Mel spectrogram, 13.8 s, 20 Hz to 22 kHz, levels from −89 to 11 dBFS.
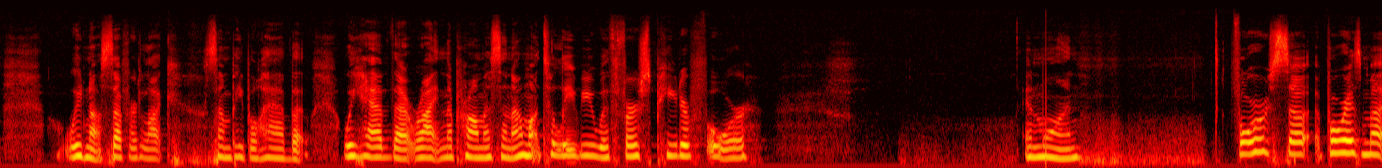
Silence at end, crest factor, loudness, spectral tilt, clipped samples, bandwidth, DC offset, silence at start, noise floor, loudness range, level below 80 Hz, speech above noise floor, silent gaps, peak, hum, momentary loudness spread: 0 s; 18 dB; -27 LUFS; -5 dB/octave; under 0.1%; 16 kHz; under 0.1%; 0.05 s; -63 dBFS; 7 LU; -66 dBFS; 37 dB; none; -10 dBFS; none; 18 LU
